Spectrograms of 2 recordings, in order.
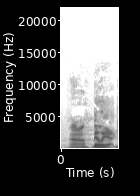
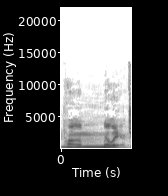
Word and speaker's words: Mihalich: Phil Martelli as well, Ashley Howard, Zach Spiker, and Joe, how do I pronounce his last name? Miliak. – Miliak. – Joe versus the volcano. – He's got an interesting, M-I-H-A-L-I-C-H.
